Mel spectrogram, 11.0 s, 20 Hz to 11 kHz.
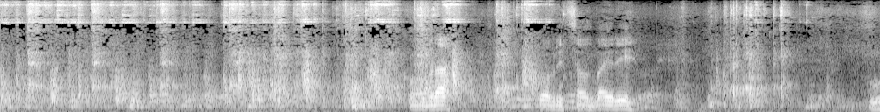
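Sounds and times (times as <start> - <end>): metal chain jangling and clinking: 0.0 - 7.4, 8.8 - 10.6.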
